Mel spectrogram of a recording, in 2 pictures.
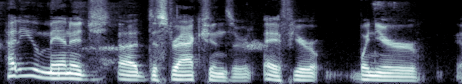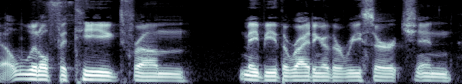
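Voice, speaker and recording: A man's voice: low voice, a little slow, dry recording, clean studio sound. A man hosting a casual podcast interview, asking questions in a tentative, roundabout way.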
